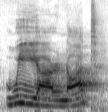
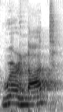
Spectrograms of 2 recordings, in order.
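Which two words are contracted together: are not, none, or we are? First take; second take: none; we are. First: All three words are said in full. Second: We and are merge into one syllable.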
